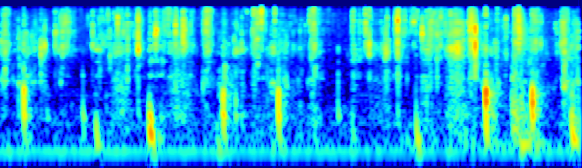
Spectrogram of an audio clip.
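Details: A dog laps at a plate with rapid moist slurps and crisp clicks, irregular bursts about every quarter to half second, close and dry-sounding in a small indoor space.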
